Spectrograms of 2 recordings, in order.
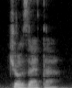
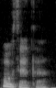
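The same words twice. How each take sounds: First: "Josetta" starting with an English J sound; English J pronunciation. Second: "Josetta" starting with an H sound; Spanish J pronunciation. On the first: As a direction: say "Josetta" with a hard J, as in Joe. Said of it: "or Josetta". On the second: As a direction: say "Josetta" as Ho-setta, the alternative reading. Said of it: "It's called". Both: Shown as a demonstration.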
